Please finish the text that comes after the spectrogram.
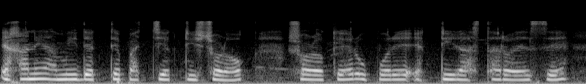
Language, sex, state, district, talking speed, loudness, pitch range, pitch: Bengali, female, Assam, Hailakandi, 110 wpm, -16 LUFS, 215-235 Hz, 225 Hz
